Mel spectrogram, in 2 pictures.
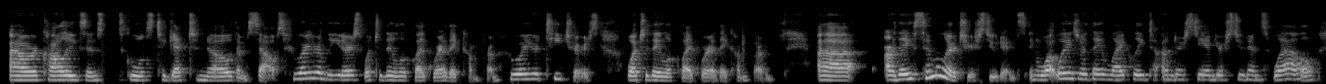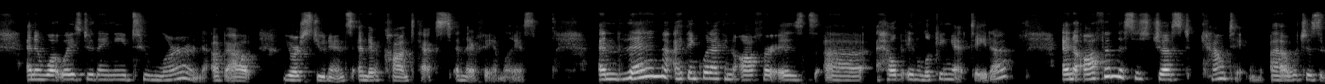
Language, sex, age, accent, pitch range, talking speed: English, female, 30-49, American, 205-255 Hz, 220 wpm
